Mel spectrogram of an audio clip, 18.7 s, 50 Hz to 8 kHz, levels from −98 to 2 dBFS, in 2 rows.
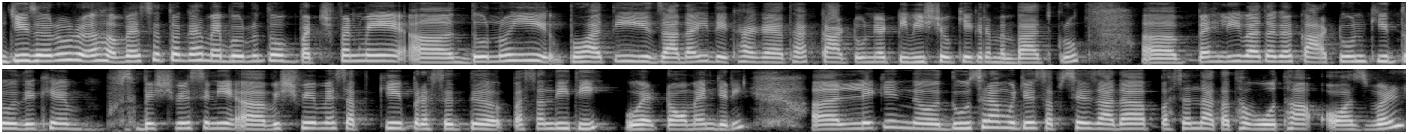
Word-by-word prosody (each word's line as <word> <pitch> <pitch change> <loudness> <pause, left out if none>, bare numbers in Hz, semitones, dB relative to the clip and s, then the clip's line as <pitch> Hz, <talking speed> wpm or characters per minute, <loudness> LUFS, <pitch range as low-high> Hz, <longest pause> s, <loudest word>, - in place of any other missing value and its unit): जी, 265 +3 +4
ज़रूर 265 +4 +4
अ, 255 -2 +5
ह 245 - +3
वैसे 245 +4 +2
तो 290 +1 +2
अगर 280 +1 +2
मैं 255 -2 +1
बोलूँ 245 0 +2
तो 270 -1 +4
बचपन 205 +6 -1
में 260 -1 +3
अ, 200 0 0
दोनों 225 +5 +2
ही 275 -2 +2 0.2
बहुत 220 -1 +1
ही 245 -2 +1
ज़्यादा 215 0 0
ही 245 +3 -1
देखा 230 -1 -1
गया 210 -1 -1
था 215 - -1
कार्टून 210 0 -3
या 215 - +1
टीवी 215 0 0
शो 220 +1 +1
की 225 - +4
अगर 215 0 -3
मैं 195 -2 -4
बात 190 -1 -2
करूँ। 220 - -2
अ, - - -27 0.4
पहली 215 +6 -1
बात 240 -1 +2
अगर 235 0 +3
कार्टून 220 +3 0
की 245 - +1
तो 235 -1 +5
देखिए 225 +2 0 0.5
विश्वसनीय 240 +1 0
अ, 205 -2 +1
विश्व 225 +3 -1
में 245 - 0
सब 225 -3 -3
की 250 0 +2
प्रसिद्ध 215 0 0 0.3
पसंद 225 +2 -3
ही 240 - +2
थी, 225 0 +1 0.2
वो 205 - +4
है 205 - +3
टॉम 205 0 +1
एंड 220 +1 -3
जेरी। 210 +8 -1 0.4
अ, 210 +1 +1
लेकिन 245 +5 -2 0.3
दूसरा 250 +4 +1
मुझे 255 -1 +2
सबसे 230 +1 0
ज़्यादा 225 -1 +1
पसंद 235 +3 -2
आता 205 -2 0
था, - - +1
वो 210 -2 +2
था 225 -2 0 0.3
ओसवाल्ड। 200 - +1
230 Hz, 210 wpm, -21 LUFS, 215-250 Hz, 0.5 s, अ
